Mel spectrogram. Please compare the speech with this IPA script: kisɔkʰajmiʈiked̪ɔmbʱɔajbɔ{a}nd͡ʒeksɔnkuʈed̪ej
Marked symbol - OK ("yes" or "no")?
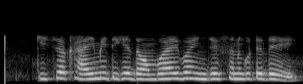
no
